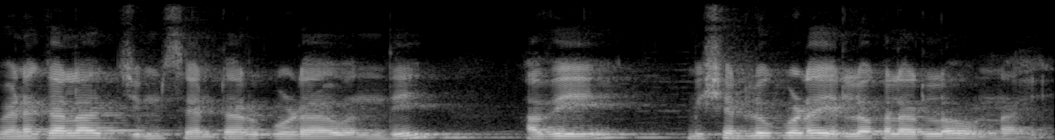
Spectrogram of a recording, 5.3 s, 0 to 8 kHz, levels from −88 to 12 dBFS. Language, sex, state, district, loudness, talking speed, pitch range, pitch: Telugu, male, Andhra Pradesh, Visakhapatnam, -17 LUFS, 150 wpm, 120-140 Hz, 125 Hz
